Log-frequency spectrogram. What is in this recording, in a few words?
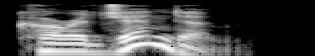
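"corrigendum", British English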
